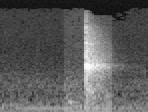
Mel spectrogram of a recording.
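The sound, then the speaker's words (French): A single crisp finger snap imitating Thanos's snap, sharp and bright, standing alone against a faint low background hum and fading almost immediately. “et ah, claquement de doigts.”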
